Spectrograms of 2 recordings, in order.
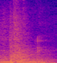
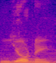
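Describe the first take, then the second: First: The name begins with a J sound. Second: The name begins with a Y sound. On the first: The speaker calls it wrong. "it's not pronounced the same way" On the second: The speaker calls it right. "We pronounce it as Yi"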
